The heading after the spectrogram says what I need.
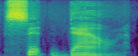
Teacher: The pitch drops on down. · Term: falling intonation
